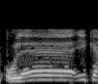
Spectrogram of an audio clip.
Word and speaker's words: أولئك: خلاص الواو هنا غير منطوقه خلاص لا تنطق. يبقى ايه؟ اولى من قال اولى يبقى زاد في القران واو ليست في قراءة النبي صلى الله عليه وسلم. شوف خطورة المسألة. أولئك على هدى من ربهم أضغمت الإيه؟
